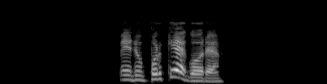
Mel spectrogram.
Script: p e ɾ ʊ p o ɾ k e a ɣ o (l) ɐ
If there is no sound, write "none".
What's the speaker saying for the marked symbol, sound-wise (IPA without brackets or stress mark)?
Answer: ɾ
